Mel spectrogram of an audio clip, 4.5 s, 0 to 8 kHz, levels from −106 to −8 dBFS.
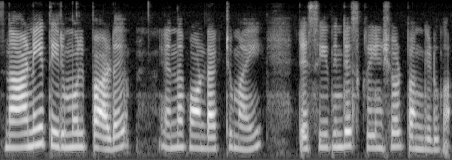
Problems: none marked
